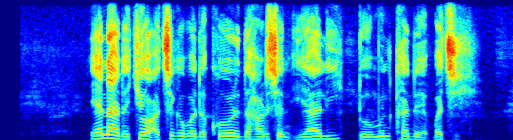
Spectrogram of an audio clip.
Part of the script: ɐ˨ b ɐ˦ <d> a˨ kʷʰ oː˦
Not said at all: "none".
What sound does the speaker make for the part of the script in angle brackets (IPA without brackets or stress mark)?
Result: d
